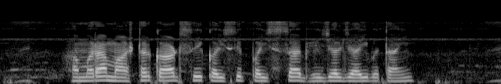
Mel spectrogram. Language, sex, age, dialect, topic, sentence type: Bhojpuri, male, 18-24, Southern / Standard, banking, question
